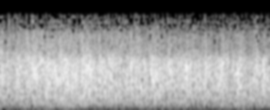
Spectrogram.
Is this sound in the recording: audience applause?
yes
